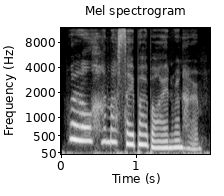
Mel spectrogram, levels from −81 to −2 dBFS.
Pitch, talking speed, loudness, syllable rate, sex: 255 Hz, 270 wpm, -14 LUFS, 5.6 syllables/s, female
